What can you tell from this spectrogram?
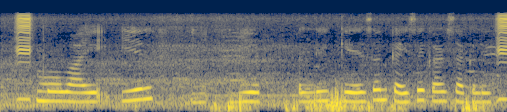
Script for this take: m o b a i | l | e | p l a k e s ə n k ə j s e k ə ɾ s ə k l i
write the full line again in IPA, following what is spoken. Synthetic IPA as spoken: m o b a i | l | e | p l i k e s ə n k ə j s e k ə ɾ s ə k l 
